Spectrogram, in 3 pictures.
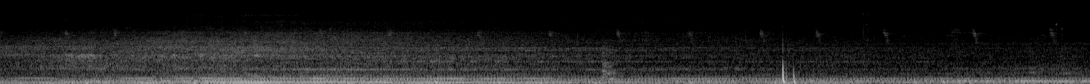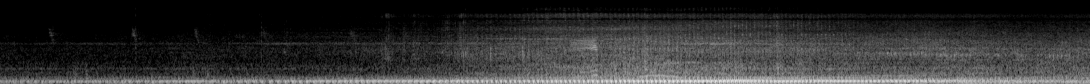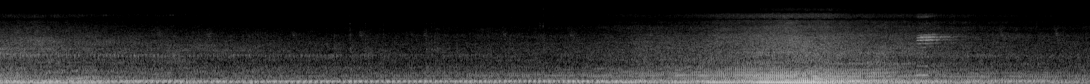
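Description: Motor vehicle engine running close by, growing louder to a peak about halfway through as it passes and then fading, with another vehicle approaching near the end.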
